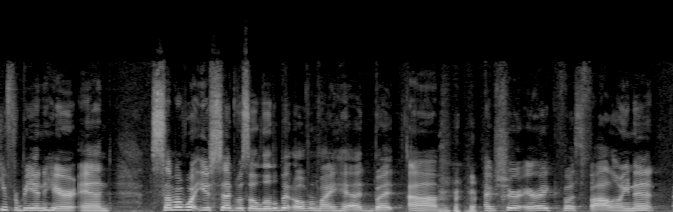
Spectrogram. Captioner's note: laughter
